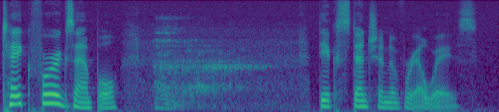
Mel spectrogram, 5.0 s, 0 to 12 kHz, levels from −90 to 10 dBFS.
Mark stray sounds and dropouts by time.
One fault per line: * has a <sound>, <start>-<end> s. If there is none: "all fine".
* has a sigh, 1.5-3.0 s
